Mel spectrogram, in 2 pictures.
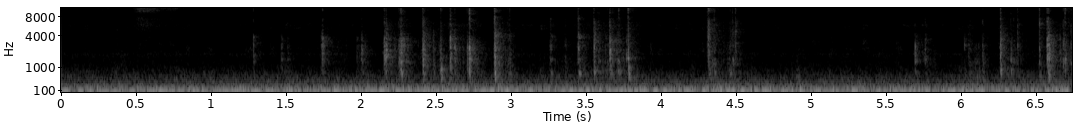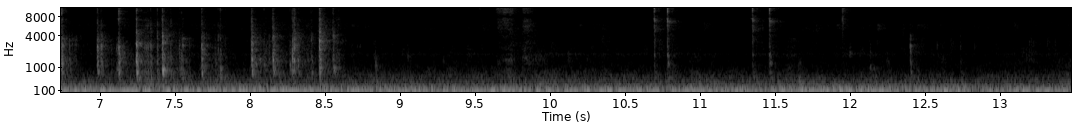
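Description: Typing on a computer keyboard: quick runs of keystrokes in three bursts, with pauses of a second or two between them.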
